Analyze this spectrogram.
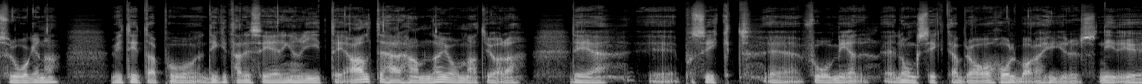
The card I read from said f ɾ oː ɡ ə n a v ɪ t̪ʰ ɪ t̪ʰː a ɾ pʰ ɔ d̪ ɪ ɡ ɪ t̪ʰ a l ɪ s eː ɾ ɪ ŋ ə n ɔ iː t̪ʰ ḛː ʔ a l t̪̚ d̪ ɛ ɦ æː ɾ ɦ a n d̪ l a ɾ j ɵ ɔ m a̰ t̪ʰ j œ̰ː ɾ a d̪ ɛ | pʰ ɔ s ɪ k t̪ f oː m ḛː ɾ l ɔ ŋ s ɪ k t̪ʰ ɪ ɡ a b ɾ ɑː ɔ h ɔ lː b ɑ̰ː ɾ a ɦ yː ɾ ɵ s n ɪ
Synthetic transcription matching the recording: f ɾ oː ɡ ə ɳ a v ɪ t̪ʰ ɪ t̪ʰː a ɾ pʰ ɔ d̪ ɪ ɡ ɪ t̪ʰ a l ɪ s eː ɾ ɪ ŋ ə n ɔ iː t̪ʰ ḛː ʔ a l t̪̚ d̪ ɛ ɦ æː ɾ ɦ a n d̪ l a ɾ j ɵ ɔ m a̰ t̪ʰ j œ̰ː ɾ a d̪ ɛ | pʰ ɔ s ɪ k t̪ f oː m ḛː ɾ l ɔ ŋ s ɪ k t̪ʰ ɪ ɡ a b ɾ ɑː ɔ h ɔ lː b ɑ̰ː ɾ a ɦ yː ɾ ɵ s n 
